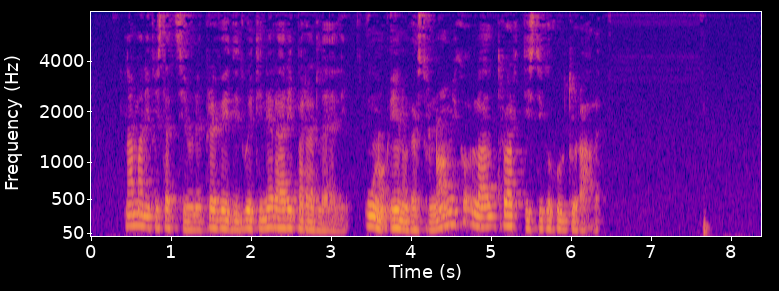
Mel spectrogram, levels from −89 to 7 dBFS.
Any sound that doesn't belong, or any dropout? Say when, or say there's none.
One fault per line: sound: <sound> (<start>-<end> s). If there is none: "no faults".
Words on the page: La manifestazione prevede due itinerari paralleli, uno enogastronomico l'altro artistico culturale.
no faults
